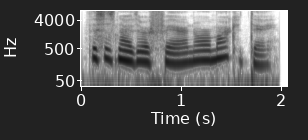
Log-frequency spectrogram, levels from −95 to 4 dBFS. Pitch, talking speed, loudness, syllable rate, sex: 210 Hz, 260 wpm, -15 LUFS, 6.2 syllables/s, female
